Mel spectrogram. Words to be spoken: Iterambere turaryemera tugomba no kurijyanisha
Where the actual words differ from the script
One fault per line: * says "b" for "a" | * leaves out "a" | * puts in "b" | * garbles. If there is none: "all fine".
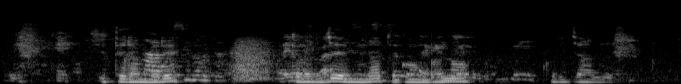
all fine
